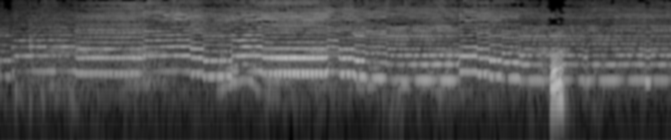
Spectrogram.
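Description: A small traditional Qiang flute plays a slow melody of long held notes that step mostly downward, with a bright, overtone-rich tone.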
